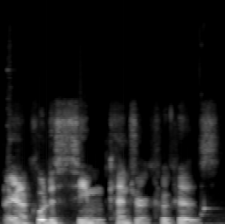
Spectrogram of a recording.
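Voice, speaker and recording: A man's voice: a little high, steady tone, measured pace, sharp tone, slight background noise. A man streaming a game, chatting casually as he plays. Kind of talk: casual live-stream chat while gaming. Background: game music.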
